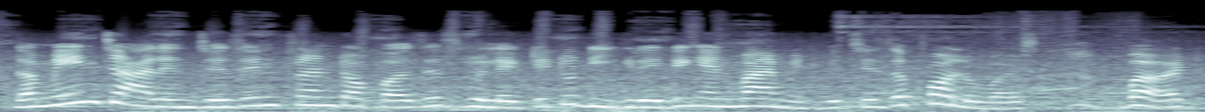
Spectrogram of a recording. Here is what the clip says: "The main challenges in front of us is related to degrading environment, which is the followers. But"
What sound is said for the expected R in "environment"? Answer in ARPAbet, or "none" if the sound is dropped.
none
